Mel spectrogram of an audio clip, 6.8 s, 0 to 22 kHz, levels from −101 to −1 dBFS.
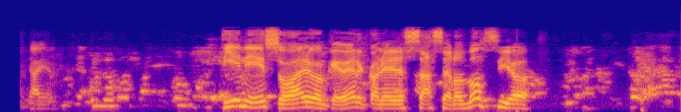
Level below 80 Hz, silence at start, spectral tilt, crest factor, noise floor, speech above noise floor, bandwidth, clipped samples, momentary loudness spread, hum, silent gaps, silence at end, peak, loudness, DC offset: -56 dBFS; 0.3 s; -2.5 dB/octave; 16 dB; -38 dBFS; 22 dB; 8.4 kHz; under 0.1%; 21 LU; none; none; 0 s; -2 dBFS; -15 LUFS; under 0.1%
